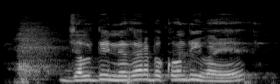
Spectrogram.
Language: Sindhi Bhil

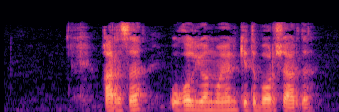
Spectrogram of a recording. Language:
Uzbek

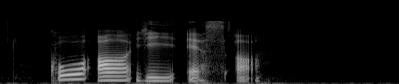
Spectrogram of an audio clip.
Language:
Swedish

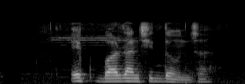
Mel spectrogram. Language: Nepali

